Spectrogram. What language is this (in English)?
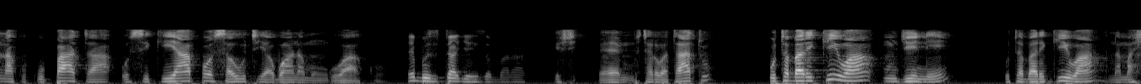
Swahili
